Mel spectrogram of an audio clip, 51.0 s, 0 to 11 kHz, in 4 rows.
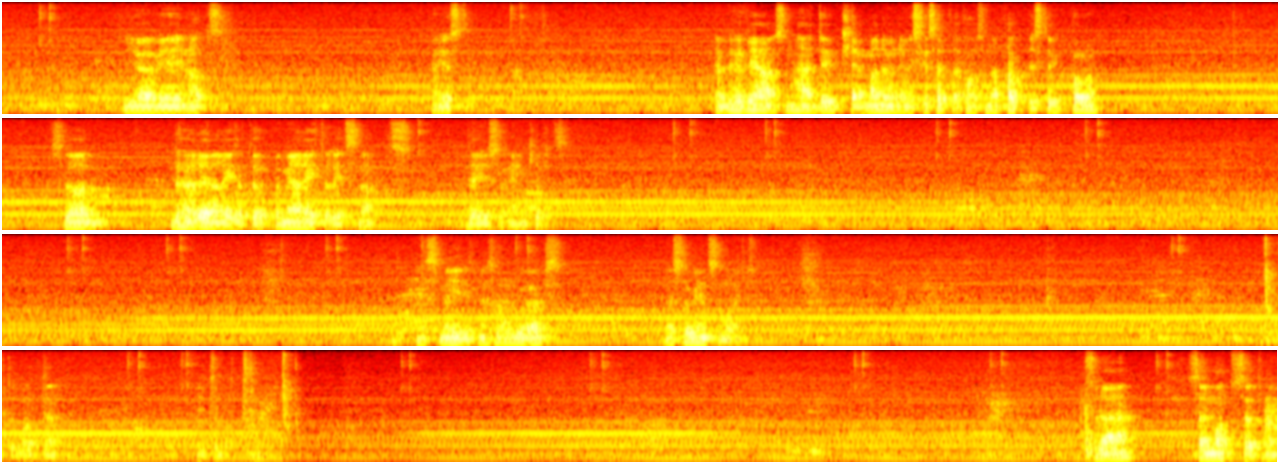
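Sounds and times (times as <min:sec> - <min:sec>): steady background hum: 0:00.0 - 0:51.0
computer mouse clicking: 0:00.4 - 0:00.6, 0:19.4 - 0:19.8, 0:20.4 - 0:20.6, 0:22.0 - 0:22.4, 0:23.5 - 0:23.9, 0:26.1 - 0:26.5, 0:27.1 - 0:27.4, 0:28.3 - 0:29.0, 0:37.2 - 0:37.4, 0:39.5 - 0:41.3, 0:42.2 - 0:42.5, 0:44.1 - 0:44.4, 0:46.8 - 0:47.0, 0:49.8 - 0:50.0.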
